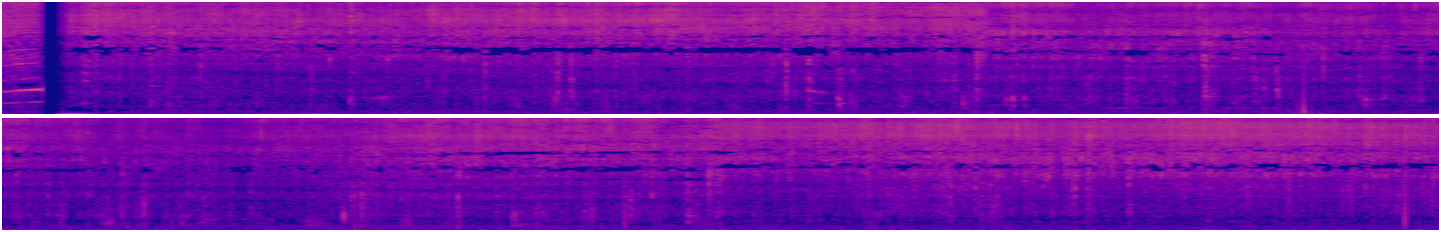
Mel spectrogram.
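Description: Small fish frying in hot oil in a wok, a steady sizzle with a brief break about half a second in.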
